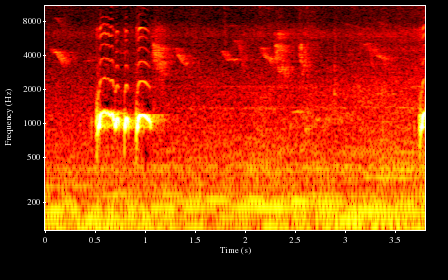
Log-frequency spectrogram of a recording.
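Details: Male zebra dove of local Indonesian stock calling to encourage silent birds: one short ringing phrase of three looped coo notes, then quiet, with a fresh phrase starting at the end.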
